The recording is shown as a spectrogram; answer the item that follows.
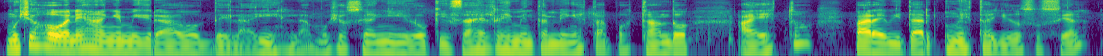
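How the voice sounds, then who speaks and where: A man's voice: medium pitch, brisk, dark tone, dry recording. A man hosting a news interview, formal and direct. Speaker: news host.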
